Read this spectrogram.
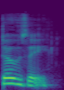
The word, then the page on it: dozy: American English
